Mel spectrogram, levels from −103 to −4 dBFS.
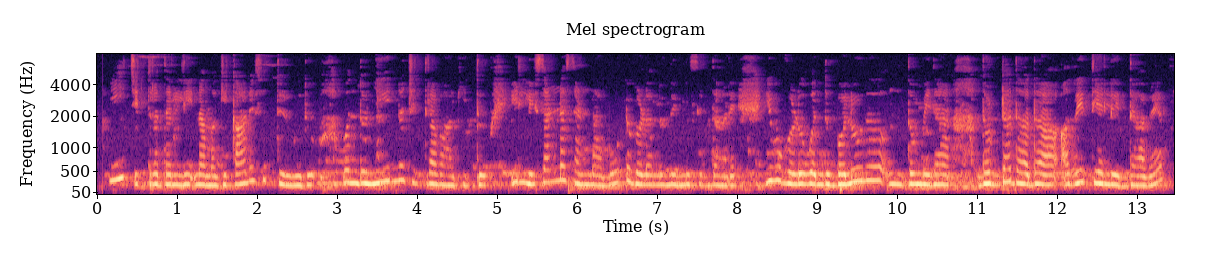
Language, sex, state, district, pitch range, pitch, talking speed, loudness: Kannada, female, Karnataka, Dakshina Kannada, 205-245 Hz, 220 Hz, 80 wpm, -15 LUFS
